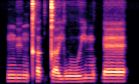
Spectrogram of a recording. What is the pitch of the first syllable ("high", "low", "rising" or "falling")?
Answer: low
